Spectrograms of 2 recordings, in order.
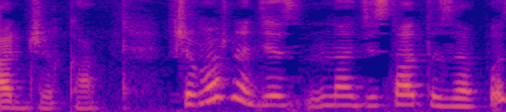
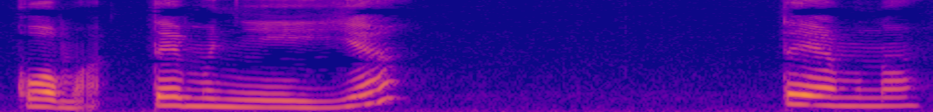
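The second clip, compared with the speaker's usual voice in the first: slow, drawn-out syllables with rising ends; dictation; much slower than usual. Shown as a demonstration. Teacher dictating exercise eight to pupils, slow measured dictation. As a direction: dictate each word slowly, leaving long writing pauses.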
